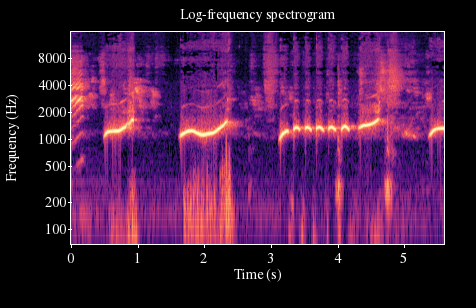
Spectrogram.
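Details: Ringneck parrot kept indoors, whistling at a phone: two clear upward-sliding whistles, then a longer flat whistle broken into quick even pulses, with a faint knock and rustling between.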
